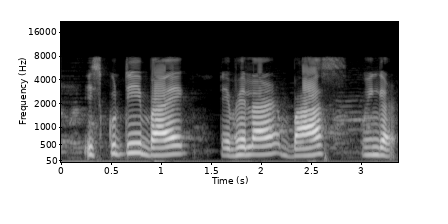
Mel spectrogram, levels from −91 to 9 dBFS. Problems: background sounds at intervals, background conversations at intervals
